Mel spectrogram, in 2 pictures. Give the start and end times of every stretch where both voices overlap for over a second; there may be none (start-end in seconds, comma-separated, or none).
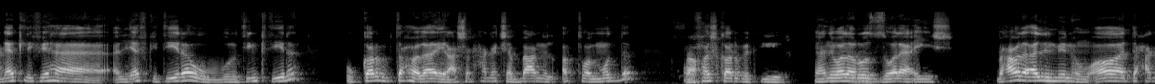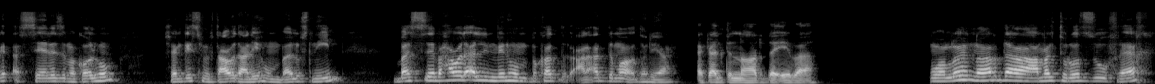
none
